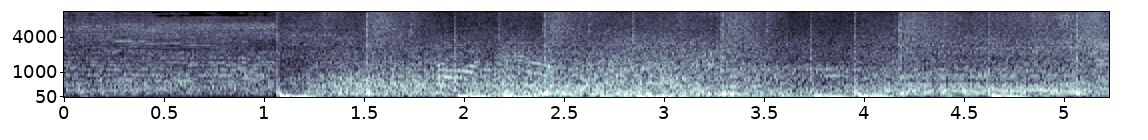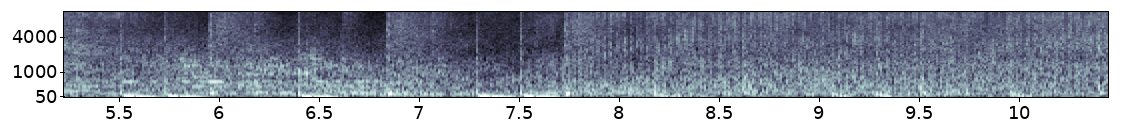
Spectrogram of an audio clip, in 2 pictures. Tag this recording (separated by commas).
Music, Speech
